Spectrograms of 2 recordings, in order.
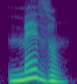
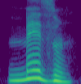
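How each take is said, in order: No difference in how they are said.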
